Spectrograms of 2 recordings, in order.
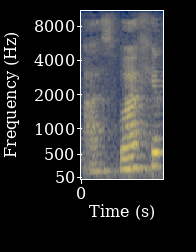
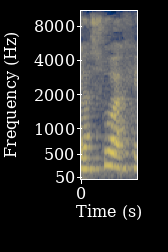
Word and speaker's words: Azuaje: Algunos lo pronuncian el apellido como Asbaje, pero según la propuesta del investigador Guillermo Schmidt-Huber, la pronunciación del apellido es más cercana si se pronuncia como Azuaje. Juana Inés Ramírez de Azuaje nace el 12 de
